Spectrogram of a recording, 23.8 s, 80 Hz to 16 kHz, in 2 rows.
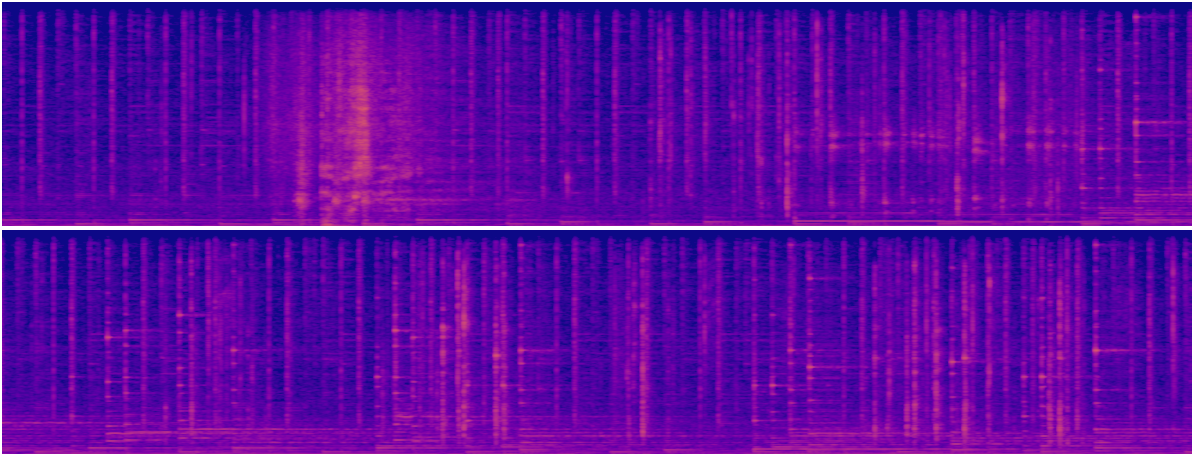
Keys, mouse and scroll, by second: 14.0-22.9 ctrl+drag, 22.9-23.8 ctrl+drag.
